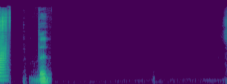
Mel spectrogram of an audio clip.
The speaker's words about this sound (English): Sorry, I have the fart extension on Zoom conference. Sorry, let me just disable.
